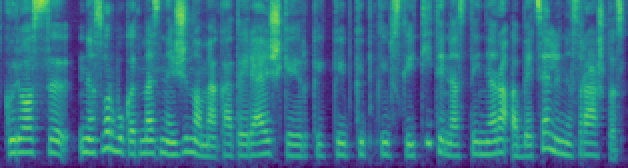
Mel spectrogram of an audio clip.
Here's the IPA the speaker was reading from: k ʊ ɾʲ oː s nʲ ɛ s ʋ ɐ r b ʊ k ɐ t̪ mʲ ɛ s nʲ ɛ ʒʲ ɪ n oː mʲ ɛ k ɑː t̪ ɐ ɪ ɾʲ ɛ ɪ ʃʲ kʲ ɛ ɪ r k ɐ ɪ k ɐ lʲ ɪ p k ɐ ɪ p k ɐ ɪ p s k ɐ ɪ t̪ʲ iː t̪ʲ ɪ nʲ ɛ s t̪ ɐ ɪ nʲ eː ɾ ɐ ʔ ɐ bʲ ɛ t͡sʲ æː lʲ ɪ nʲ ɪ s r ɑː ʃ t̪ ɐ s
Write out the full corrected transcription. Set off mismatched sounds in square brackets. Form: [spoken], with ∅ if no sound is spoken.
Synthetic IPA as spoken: k ʊ ɾʲ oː s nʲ ɛ s ʋ ɐ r b ʊ k ɐ t̪ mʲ ɛ s nʲ ɛ ʒʲ ɪ n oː mʲ ɛ k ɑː t̪ ɐ ɪ ɾʲ ɛ ɪ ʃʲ kʲ ɛ ɪ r k ɐ ɪ k ɐ [∅] ɪ p k ɐ ɪ p k ɐ ɪ p s k ɐ ɪ t̪ʲ iː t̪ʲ ɪ nʲ ɛ s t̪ ɐ ɪ nʲ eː ɾ ɐ ʔ ɐ bʲ ɛ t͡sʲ æː lʲ ɪ nʲ ɪ s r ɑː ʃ t̪ ɐ s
